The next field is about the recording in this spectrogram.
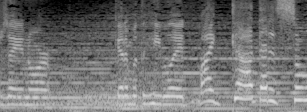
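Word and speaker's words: χ-blade: I know it says weird little X mark instead of a key, but it's pronounced Keyblade.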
